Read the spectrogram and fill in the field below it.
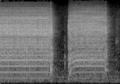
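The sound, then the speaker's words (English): A small powered driver whirs in two steady bursts of under a second each, separated by a brief pause, as one little bolt is run in at the bottom. No one speaks. “No, that just needed one little bolt at the bottom.”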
